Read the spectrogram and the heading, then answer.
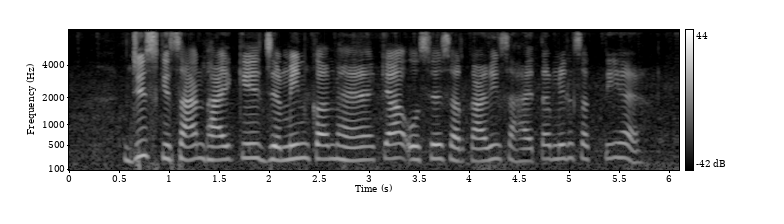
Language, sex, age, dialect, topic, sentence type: Hindi, female, 18-24, Marwari Dhudhari, agriculture, question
